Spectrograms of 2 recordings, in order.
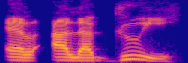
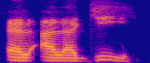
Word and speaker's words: Alagui: And his name had always been pronounced Farid El Alagui, A-L-A-G-U-I. Okay. I had suspected this was wrong, because he was French-Moroccan. Right. And I'd suspected it was El Alagui.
